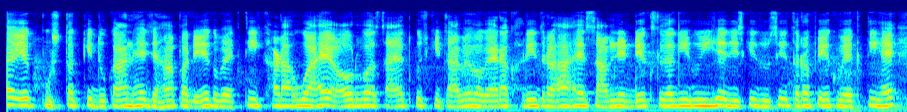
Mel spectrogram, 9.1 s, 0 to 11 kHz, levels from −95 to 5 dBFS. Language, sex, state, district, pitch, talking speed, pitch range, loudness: Hindi, male, Bihar, Lakhisarai, 185 Hz, 220 wpm, 175-190 Hz, -29 LUFS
